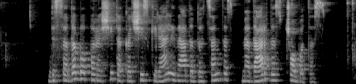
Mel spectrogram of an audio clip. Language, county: Lithuanian, Alytus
